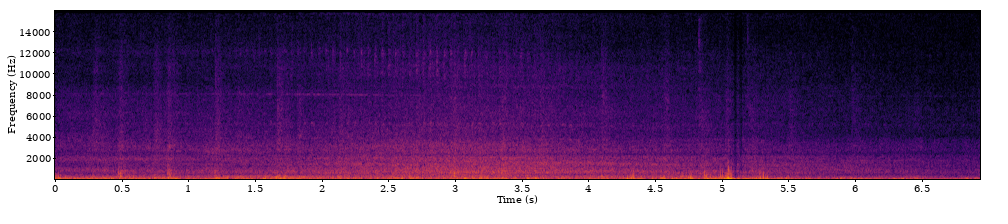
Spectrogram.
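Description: Single-car diesel railcar passing close by: the rumble of engine and wheels swells to a peak about three seconds in and then fades as it pulls away. Wheels clack over rail joints several times, most loudly about five seconds in.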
